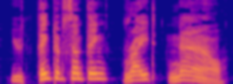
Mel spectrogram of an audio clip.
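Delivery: angry command. Acted. Jarek orders the ship to act, angry command. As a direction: demand it now, no excuses.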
